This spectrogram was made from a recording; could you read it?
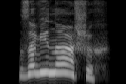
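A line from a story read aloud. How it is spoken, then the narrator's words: Shouted. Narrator (Russian): крикнула Диана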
